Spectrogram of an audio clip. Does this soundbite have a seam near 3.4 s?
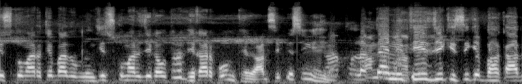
yes; 1 cut; at 3.4 s

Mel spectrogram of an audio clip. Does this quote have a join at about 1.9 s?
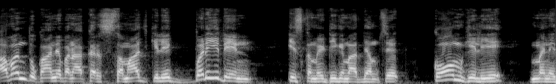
no; 0 cuts

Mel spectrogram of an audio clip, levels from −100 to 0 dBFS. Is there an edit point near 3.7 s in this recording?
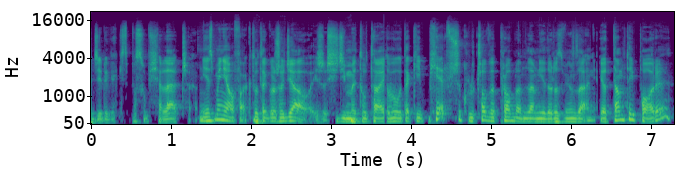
yes; 3 cuts; at 1.2 s, 3.7 s, 6.3 s

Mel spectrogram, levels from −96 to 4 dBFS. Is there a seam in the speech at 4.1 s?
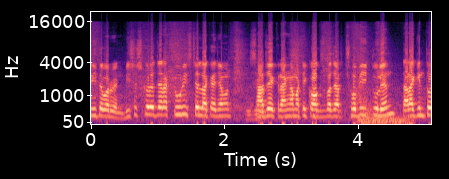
yes; 1 cut; at 4.1 s

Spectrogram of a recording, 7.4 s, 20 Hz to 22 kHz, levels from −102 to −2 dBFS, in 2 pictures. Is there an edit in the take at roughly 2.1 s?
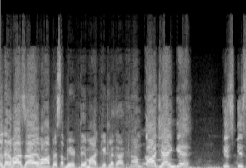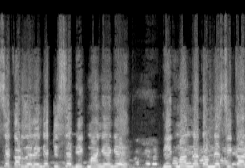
yes; 1 cut; at 2.1 s

